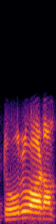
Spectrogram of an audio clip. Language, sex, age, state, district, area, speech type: Malayalam, female, 60+, Kerala, Malappuram, rural, conversation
